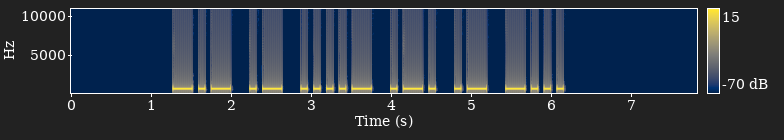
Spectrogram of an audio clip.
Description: Morse code, heard as a keyed tone, about 15 wpm, 700 Hz. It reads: KA4RAB
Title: USA Call Signs - 6 Characters - Repeated 2x - 15wpm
